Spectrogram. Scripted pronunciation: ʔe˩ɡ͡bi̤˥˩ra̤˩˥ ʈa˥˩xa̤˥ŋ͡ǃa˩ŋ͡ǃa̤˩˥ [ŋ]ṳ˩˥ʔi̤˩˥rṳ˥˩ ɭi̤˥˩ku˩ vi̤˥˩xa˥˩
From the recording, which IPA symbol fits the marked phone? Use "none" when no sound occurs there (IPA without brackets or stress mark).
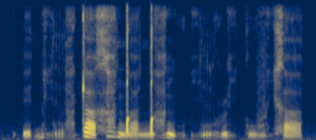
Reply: ŋ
